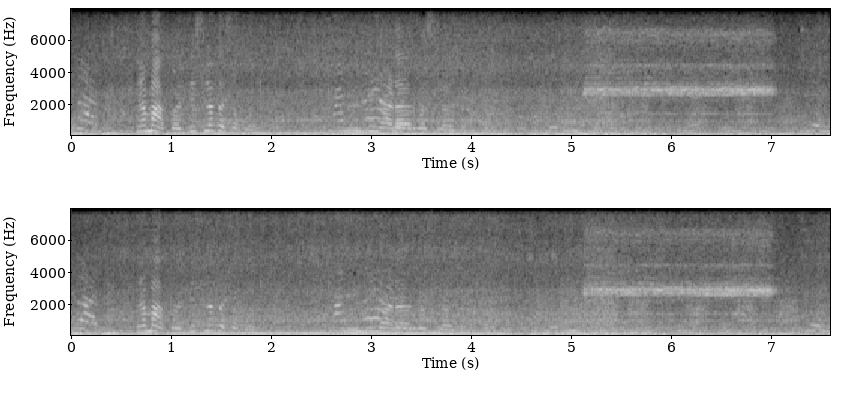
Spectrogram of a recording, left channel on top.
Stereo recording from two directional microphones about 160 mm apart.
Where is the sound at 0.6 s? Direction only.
10° left (ahead or behind).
